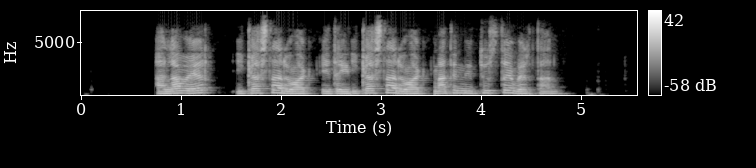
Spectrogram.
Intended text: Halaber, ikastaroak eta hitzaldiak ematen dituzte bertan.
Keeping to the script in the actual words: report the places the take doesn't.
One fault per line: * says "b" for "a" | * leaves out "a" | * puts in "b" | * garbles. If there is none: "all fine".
* says "ikastaroak" for "hitzaldiak"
